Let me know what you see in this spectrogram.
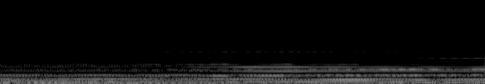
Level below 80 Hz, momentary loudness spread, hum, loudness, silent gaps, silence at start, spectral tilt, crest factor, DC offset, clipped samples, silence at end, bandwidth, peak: -48 dBFS; 6 LU; 60 Hz at -50 dBFS; -43 LUFS; none; 0 s; -12 dB/octave; 12 dB; under 0.1%; under 0.1%; 0 s; 4 kHz; -28 dBFS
